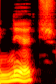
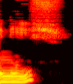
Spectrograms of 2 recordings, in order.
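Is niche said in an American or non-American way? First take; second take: American; non-American. First: Niche is said the American way. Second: Niche is said the non-American way.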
